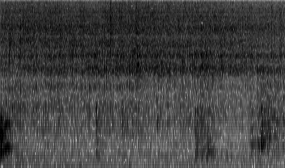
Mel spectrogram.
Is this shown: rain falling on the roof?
no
